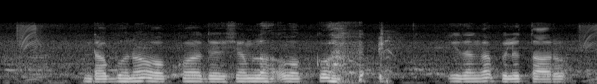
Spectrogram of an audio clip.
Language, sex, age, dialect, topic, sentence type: Telugu, male, 25-30, Southern, banking, statement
